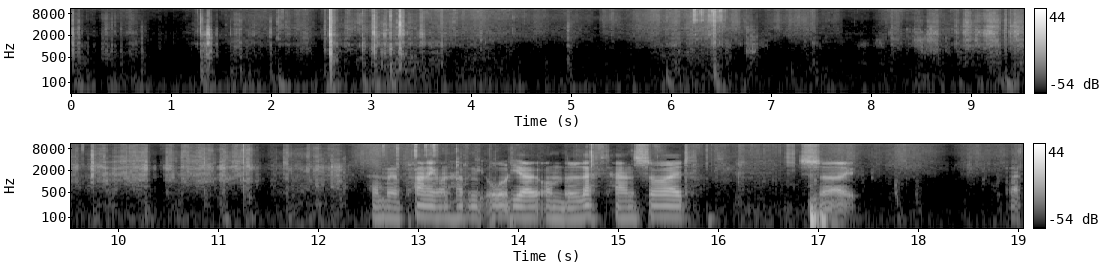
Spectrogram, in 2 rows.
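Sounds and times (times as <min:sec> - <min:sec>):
soft rustle and rubbing: 0:00.0 - 0:19.0.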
